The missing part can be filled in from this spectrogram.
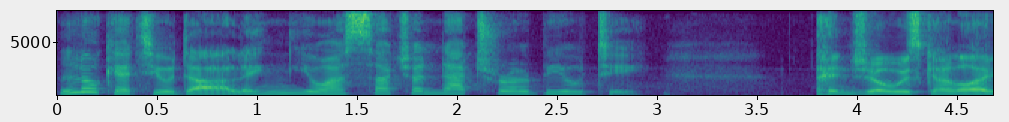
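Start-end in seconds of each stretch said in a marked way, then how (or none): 0.0-2.9 put-on Hungarian accent, higher. Retelling a guest star's line: Zsa Zsa Gabor impression. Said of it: "my expert, perfect Zsa Zsa Gabor impression".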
